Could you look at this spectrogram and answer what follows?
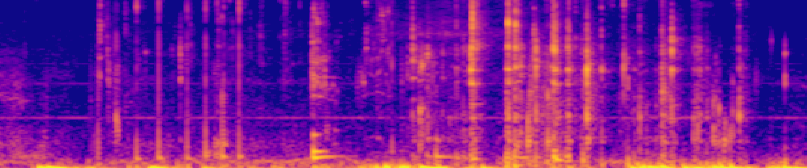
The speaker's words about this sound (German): Oh, ich trinke noch einen Schluck Wasser mit euch zusammen.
